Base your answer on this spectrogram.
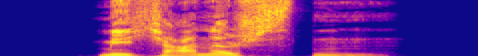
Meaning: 1. superlative degree of mechanisch 2. inflection of mechanisch: strong genitive masculine/neuter singular superlative degree
- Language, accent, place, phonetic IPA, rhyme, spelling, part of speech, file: German, Germany, Berlin, [meˈçaːnɪʃstn̩], -aːnɪʃstn̩, mechanischsten, adjective, De-mechanischsten.ogg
